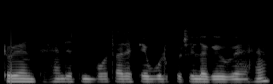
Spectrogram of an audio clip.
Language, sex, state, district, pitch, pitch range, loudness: Hindi, male, Bihar, Saharsa, 130 Hz, 125-130 Hz, -36 LUFS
